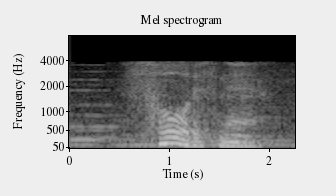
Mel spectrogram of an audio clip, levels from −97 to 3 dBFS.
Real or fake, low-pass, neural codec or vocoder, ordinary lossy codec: real; 7.2 kHz; none; AAC, 16 kbps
